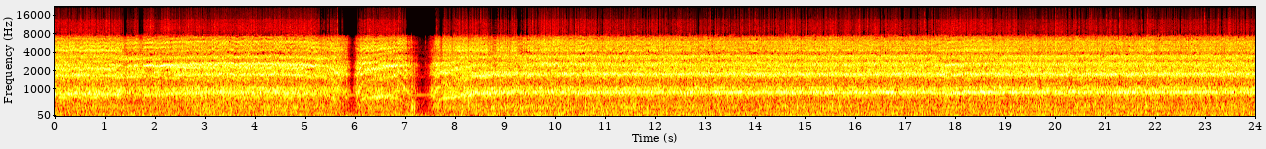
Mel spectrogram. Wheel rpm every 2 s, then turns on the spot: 200, 210, 150, 120, 230, 230, 230, 230, 230, 230, 230, 230.
none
